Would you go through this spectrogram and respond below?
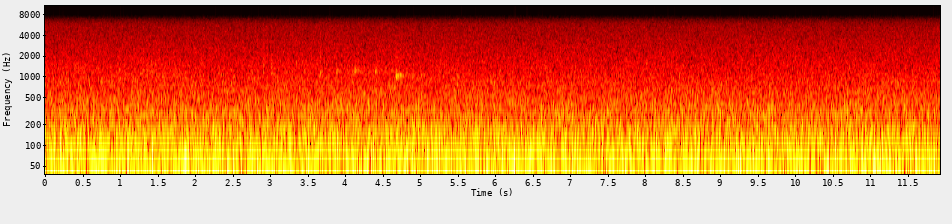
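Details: Only steady, low rumbling background noise with faint ticks is heard, with no clear animal voice.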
